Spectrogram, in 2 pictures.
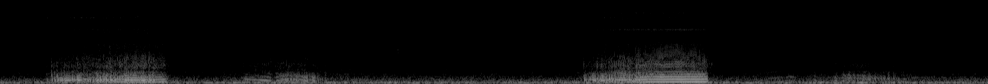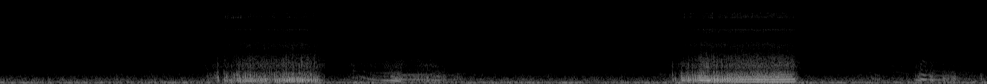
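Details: Loud rattling snores from a cavapoo dog about every five to six seconds, around 11 a minute, with quieter exhalations between: snoring.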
